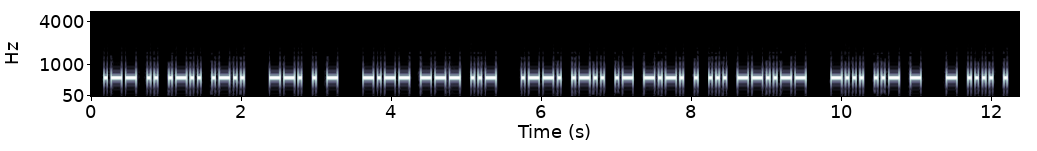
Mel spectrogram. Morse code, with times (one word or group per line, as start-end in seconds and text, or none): 0.2-2.0 WILL
2.4-3.3 GET
3.6-5.4 YOU
5.7-9.5 PLACES,
9.9-11.1 BUT
11.4-12.2 THE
